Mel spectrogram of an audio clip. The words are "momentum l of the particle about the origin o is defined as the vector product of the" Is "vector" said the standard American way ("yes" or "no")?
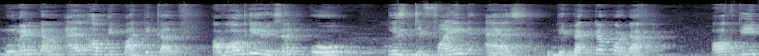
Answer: no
